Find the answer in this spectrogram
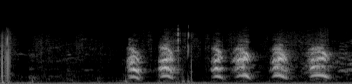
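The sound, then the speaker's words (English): A man imitates an Airedale dog barking, voicing six evenly spaced woofs in a steady rhythm, after a brief sharp sound at the start. “You don't recognize the Airedale on the Pipsnickel Puppy Pie program?”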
